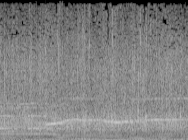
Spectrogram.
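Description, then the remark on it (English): A large church audience claps loudly and steadily with mixed shouts of praise to Jesus, a dense, continuous wash of applause, with a sustained high tone ringing through it. “Somebody who's thankful for a second chance, would you give Jesus just the best hand clap and shout of praise that you got?”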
